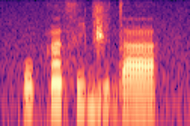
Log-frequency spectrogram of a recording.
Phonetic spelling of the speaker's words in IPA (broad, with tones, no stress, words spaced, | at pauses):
o˧kã˦si˧d͡ʒi˧ da˧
